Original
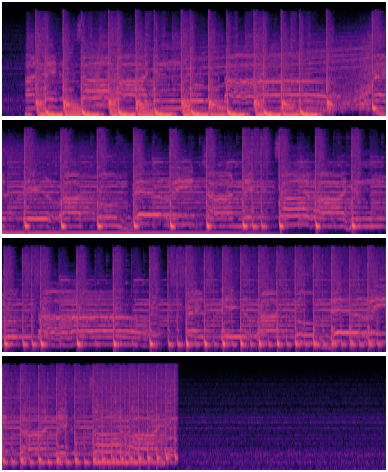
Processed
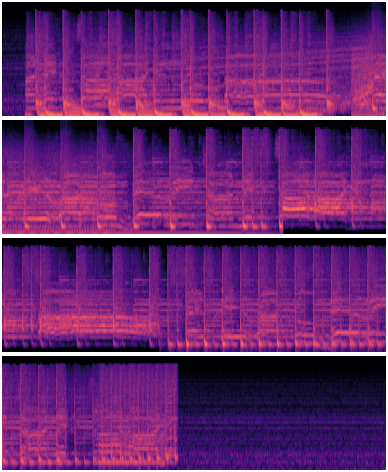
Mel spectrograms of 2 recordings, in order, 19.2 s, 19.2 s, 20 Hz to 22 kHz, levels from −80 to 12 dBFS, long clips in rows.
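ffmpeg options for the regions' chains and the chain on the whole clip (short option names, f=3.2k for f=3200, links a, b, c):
-filter_complex "[0:a]asettb=1/sr,asplit=3[a][b][c];[a]atrim=end=4.364[d];[b]atrim=start=4.36:end=6.21,asetpts=PTS-STARTPTS,afade=t=in:d=0.004:c=qsin,afade=t=out:st=1.846:d=0.004:c=qsin,asplit=2[e][f];[f]highpass=f=720:p=1,volume=20dB,asoftclip=type=tanh:threshold=-14dB[g];[e][g]amix=inputs=2:normalize=0,lowpass=f=2.4k:p=1,volume=-6dB,aeval=exprs='val(0)+0.0178*(sin(2*PI*50*n/s)+sin(2*PI*2*50*n/s)/2+sin(2*PI*3*50*n/s)/3+sin(2*PI*4*50*n/s)/4+sin(2*PI*5*50*n/s)/5)':c=same[h];[c]atrim=start=6.206[i];[d][h]acrossfade=d=0.004:c1=hsin:c2=qsin[j];[j][i]acrossfade=d=0.004:c1=qsin:c2=hsin,asettb=1/sr,asplit=3[k][l][m];[k]atrim=end=8.304[n];[l]atrim=start=8.3:end=11.56,asetpts=PTS-STARTPTS,afade=t=in:d=0.004:c=qsin,afade=t=out:st=3.256:d=0.004:c=qsin,highpass=f=890:t=q:w=4.1,aecho=1:1:107:0.299,atrim=end_sample=143766[o];[m]atrim=start=11.556[p];[n][o]acrossfade=d=0.004:c1=hsin:c2=qsin[q];[q][p]acrossfade=d=0.004:c1=qsin:c2=hsin,asettb=1/sr,asplit=3[r][s][t];[r]atrim=end=15.194[u];[s]atrim=start=15.19:end=15.61,asetpts=PTS-STARTPTS,afade=t=in:d=0.004:c=qsin,afade=t=out:st=0.416:d=0.004:c=qsin,equalizer=f=820:t=o:w=2:g=-11.5,acompressor=mode=upward:threshold=-28dB:ratio=2.5:attack=3.2:release=140:knee=2.83:detection=peak,asplit=2[v][w];[w]highpass=f=720:p=1,volume=6dB,asoftclip=type=tanh:threshold=-14.5dB[x];[v][x]amix=inputs=2:normalize=0,lowpass=f=2.8k:p=1,volume=-6dB[y];[t]atrim=start=15.606[z];[u][y]acrossfade=d=0.004:c1=hsin:c2=qsin[aa];[aa][z]acrossfade=d=0.004:c1=qsin:c2=hsin"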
